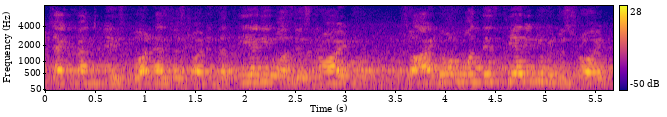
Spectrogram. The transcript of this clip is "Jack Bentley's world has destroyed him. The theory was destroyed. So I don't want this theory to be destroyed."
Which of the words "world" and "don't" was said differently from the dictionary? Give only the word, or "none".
world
